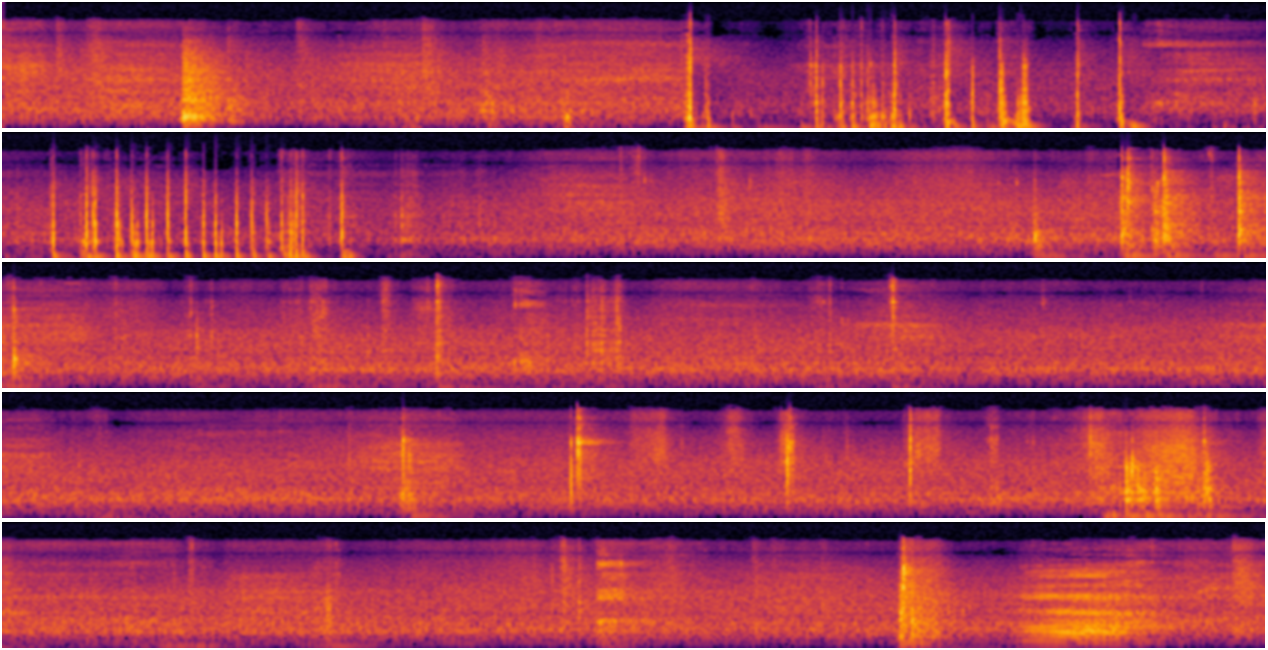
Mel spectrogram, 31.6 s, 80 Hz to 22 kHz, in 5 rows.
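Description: Clicks, clinks and light scrapes of parts of a Yamaha G2 golf cart engine being handled, with its cylinder off and the piston exposed. A dense run of clicking comes a few seconds in, then scattered knocks, all over a steady background hum.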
